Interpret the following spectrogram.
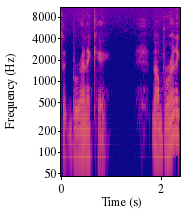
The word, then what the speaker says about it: Berenice: egypt now it's pronounced barenake um it looks like berenice in english or french and it may be pronounced as that but the greeks pronounce it brenneke now brenda k was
